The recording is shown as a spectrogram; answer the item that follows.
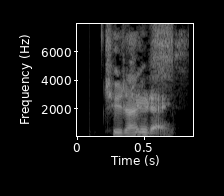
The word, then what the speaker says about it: Giudice: how do you say their last name? Giudice. – Yeah.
